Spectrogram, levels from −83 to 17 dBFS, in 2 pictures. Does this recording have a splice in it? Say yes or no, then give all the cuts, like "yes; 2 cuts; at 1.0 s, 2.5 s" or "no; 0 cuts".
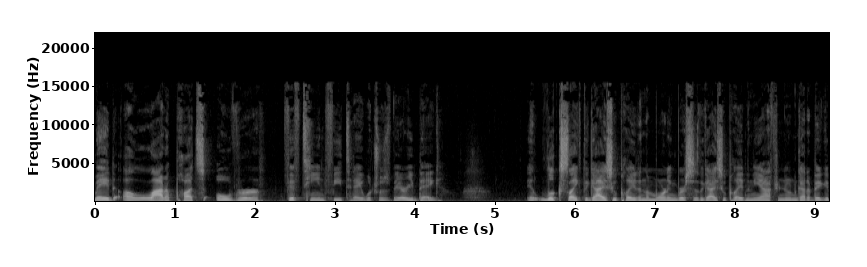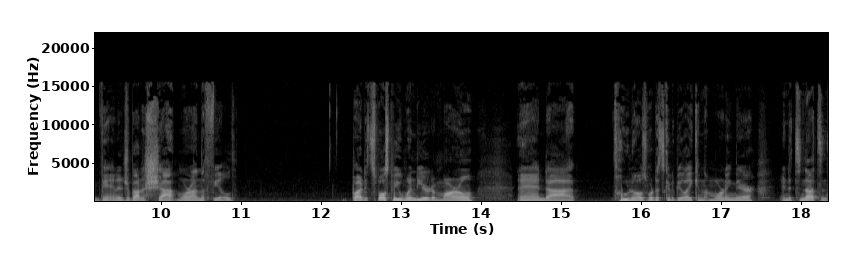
no; 0 cuts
